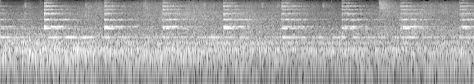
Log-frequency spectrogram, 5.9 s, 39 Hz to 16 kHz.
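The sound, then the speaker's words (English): A train on a rail line along the North Shore, on a music excursion, rolls along the rails with a steady, heavy rumble, punctuated by regular metallic clacks and faint high squeals from the wheels at an even rhythm. No one speaks. “Bands are pulling up in an old gravel parking lot underneath the interstate, unloading all of their instruments to the train, 4:30 p.m.”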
